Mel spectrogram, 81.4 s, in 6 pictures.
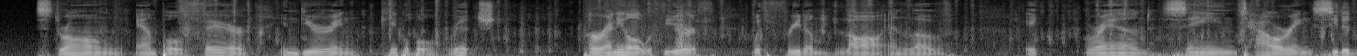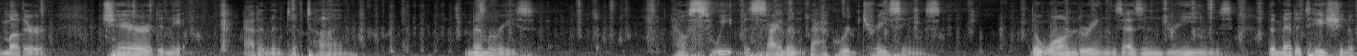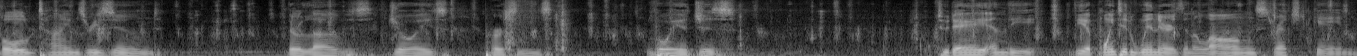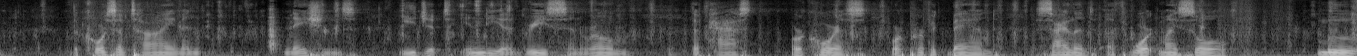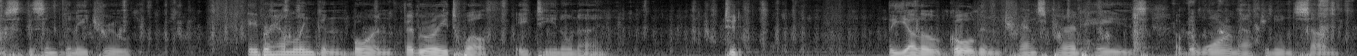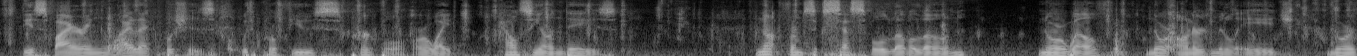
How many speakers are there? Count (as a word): one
